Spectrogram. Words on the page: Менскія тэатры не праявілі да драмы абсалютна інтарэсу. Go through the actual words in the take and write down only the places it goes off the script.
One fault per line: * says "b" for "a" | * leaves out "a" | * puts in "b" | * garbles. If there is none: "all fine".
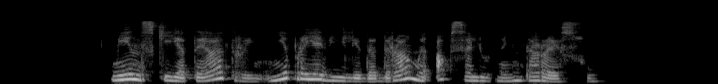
all fine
